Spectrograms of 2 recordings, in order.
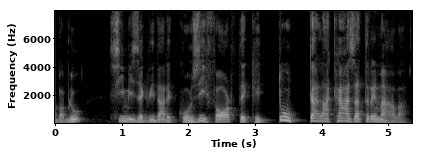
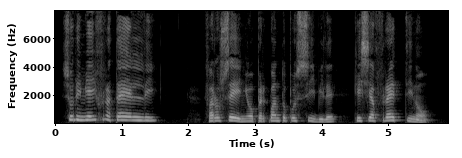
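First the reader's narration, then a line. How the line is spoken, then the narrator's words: Woman exclaiming. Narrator (Italian): esclamò l'altra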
